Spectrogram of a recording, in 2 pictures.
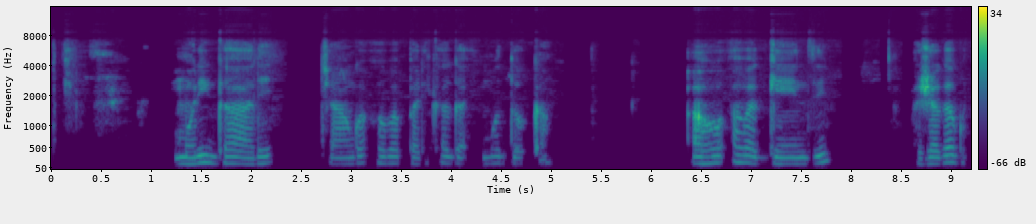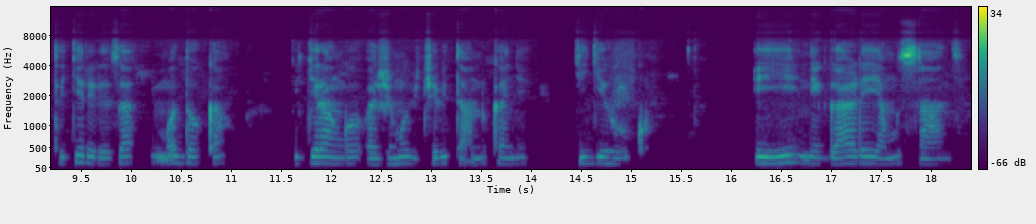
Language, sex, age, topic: Kinyarwanda, male, 18-24, government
